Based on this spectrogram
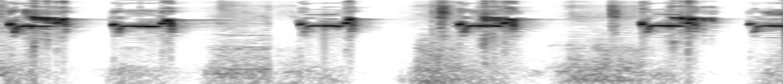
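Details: High, shrill bursts from a bar-winged prinia in full song, each burst a quick chatter ending in a thin whistled note, coming in fast succession over soft background hum.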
